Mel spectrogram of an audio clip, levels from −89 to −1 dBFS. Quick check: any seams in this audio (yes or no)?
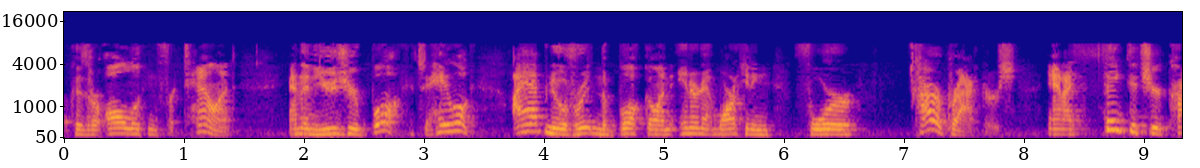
no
